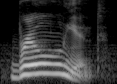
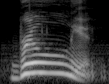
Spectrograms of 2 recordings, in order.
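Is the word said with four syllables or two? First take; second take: two; two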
